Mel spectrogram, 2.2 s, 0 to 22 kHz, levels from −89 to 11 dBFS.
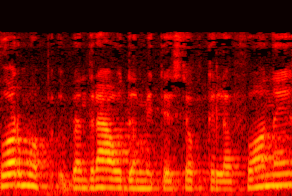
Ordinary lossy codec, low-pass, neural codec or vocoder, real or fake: MP3, 48 kbps; 14.4 kHz; none; real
